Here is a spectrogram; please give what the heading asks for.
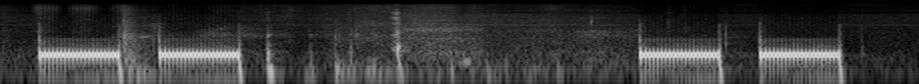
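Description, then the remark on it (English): A telephone call being placed to wish someone a happy birthday rings out: two loud double-ring bursts of tone separated by a stretch of faint clicks and line noise, with no talking. “let's get her on the phone, please”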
